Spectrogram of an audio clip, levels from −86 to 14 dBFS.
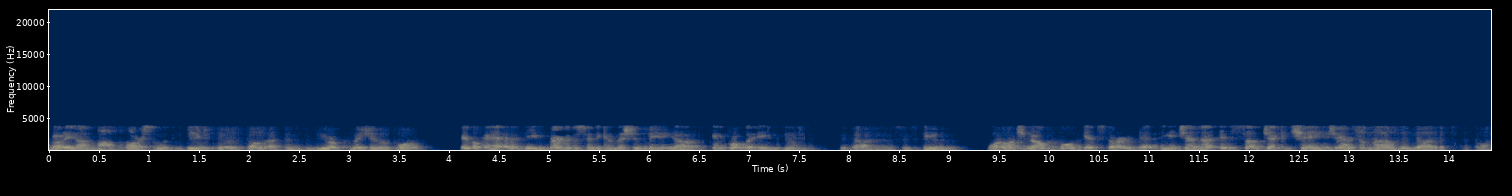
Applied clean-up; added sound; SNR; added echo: neural mask model DeepFilterNet 3.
